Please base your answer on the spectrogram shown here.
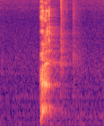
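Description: A single sharp, brief hiccup against a quiet background.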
